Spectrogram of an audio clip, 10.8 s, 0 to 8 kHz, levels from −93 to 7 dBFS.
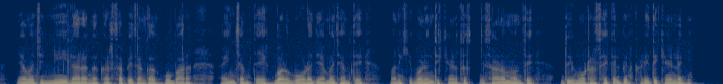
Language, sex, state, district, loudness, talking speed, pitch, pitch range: Hindi, male, Uttarakhand, Tehri Garhwal, -38 LUFS, 195 wpm, 105 Hz, 100-110 Hz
